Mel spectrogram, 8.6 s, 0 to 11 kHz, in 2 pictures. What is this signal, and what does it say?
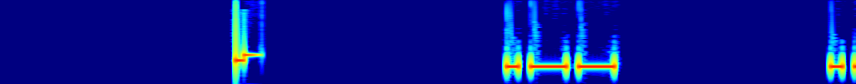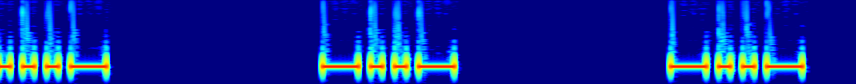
Morse code, heard as a keyed tone, about 20 wpm, spaced as for 7 wpm, 700 Hz. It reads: W4XX
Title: USA Call Signs - 4 Characters - 6x Character Spacing - 20wpm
